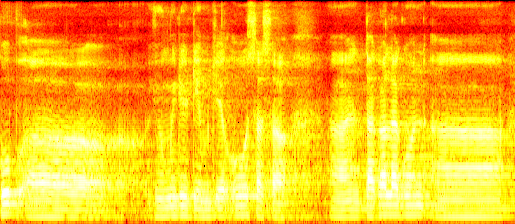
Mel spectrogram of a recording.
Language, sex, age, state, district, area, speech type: Goan Konkani, male, 30-45, Goa, Bardez, rural, spontaneous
